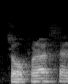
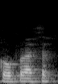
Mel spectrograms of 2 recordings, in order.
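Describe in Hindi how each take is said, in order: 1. नाम ch ध्वनि से शुरू होता है। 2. नाम k ध्वनि से शुरू होता है। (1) "संयोग से उनका नाम था चोपड़ा सर" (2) "सी एच का उच्चारण क होता है"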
